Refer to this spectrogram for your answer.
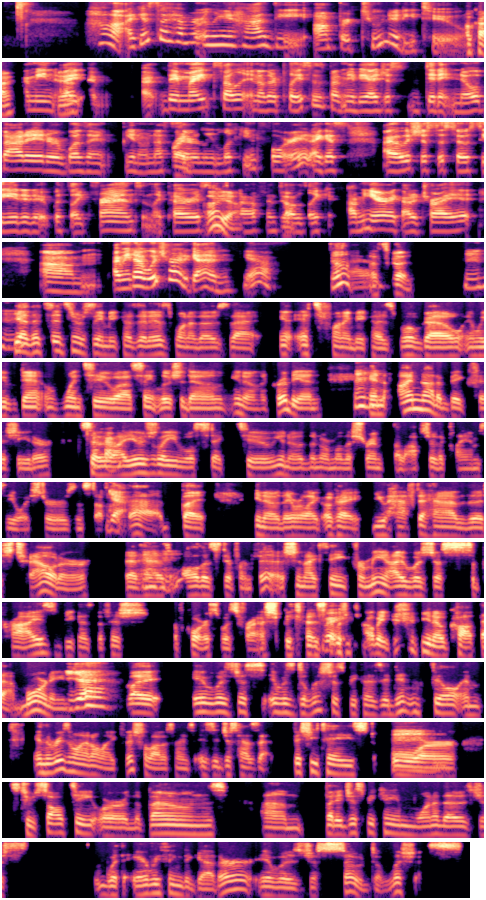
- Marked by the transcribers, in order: laughing while speaking: "because it was probably"
- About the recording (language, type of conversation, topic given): English, unstructured, How has trying new foods while traveling changed your perspective on different cultures?
- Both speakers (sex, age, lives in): female, 35-39, United States; male, 55-59, United States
